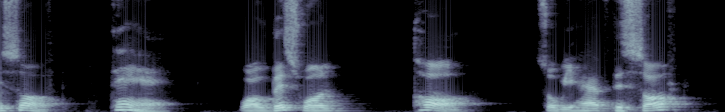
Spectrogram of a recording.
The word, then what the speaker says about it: ط: The first one is also strong, and we pronounce it as Ta. You feel like there is some air going out of your mouth. Ta.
